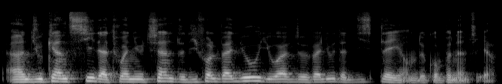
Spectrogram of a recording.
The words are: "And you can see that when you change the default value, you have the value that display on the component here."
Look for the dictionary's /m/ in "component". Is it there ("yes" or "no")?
yes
